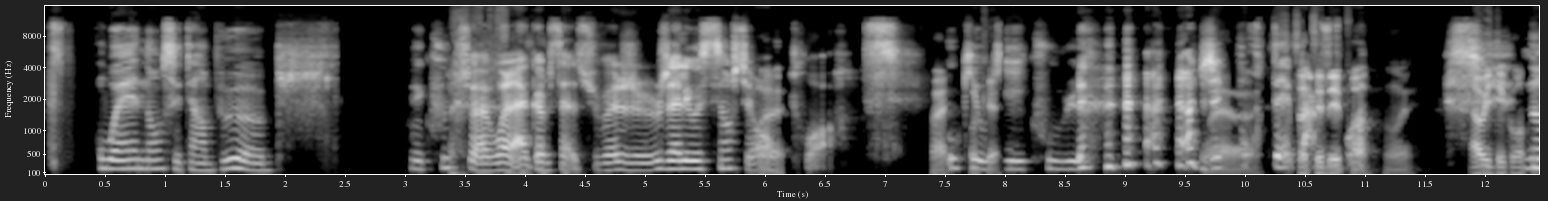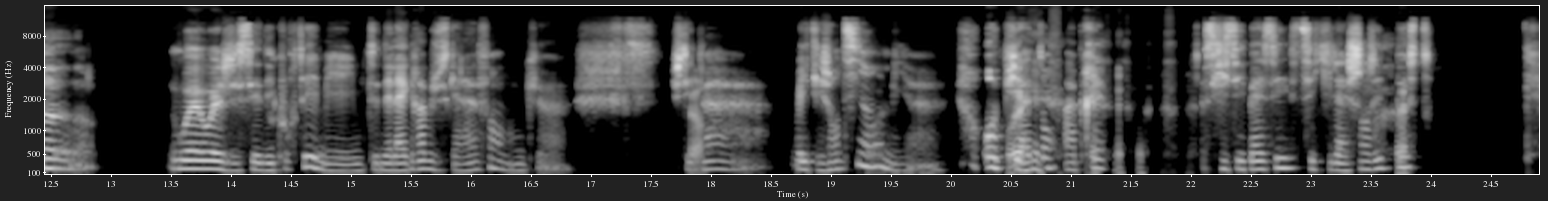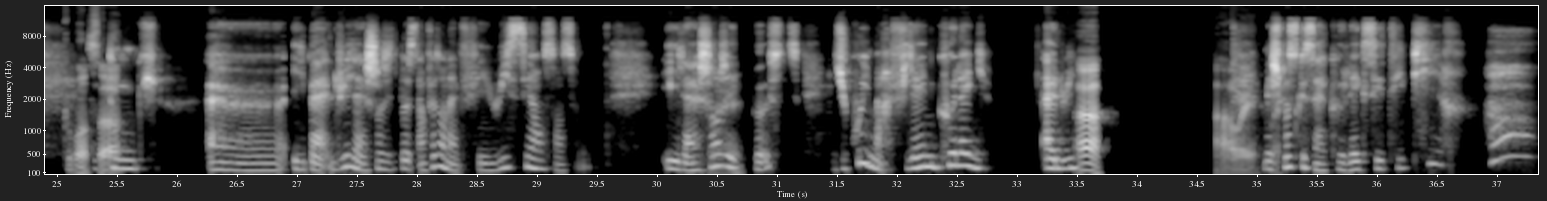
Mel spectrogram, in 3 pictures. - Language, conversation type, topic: French, podcast, Quelles différences vois-tu entre le soutien en ligne et le soutien en personne ?
- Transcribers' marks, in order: other background noise; lip trill; chuckle; other noise; laugh; laughing while speaking: "j'écourtais parfois"; laughing while speaking: "Ouais"; chuckle; gasp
